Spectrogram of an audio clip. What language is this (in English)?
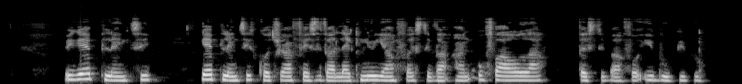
Nigerian Pidgin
